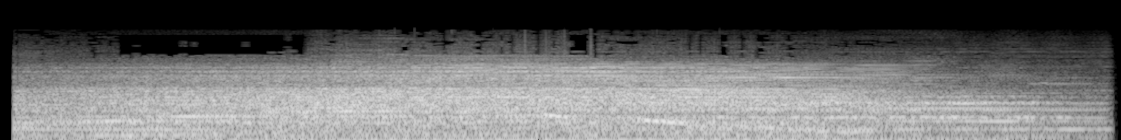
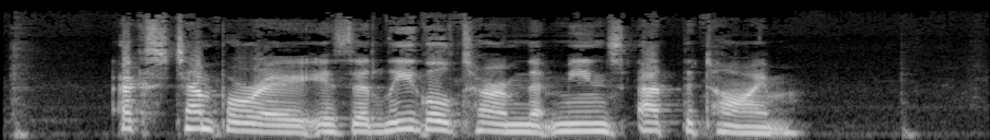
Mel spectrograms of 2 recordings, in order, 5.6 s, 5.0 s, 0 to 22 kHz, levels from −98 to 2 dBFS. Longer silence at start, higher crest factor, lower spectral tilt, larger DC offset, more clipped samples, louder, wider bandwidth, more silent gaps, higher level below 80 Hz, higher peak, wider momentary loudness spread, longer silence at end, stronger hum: about the same, 0.05 s vs 0.1 s; about the same, 12 dB vs 16 dB; first, -6.5 dB/octave vs -4.5 dB/octave; first, 4% vs under 0.1%; neither; first, -11 LUFS vs -19 LUFS; second, 8.6 kHz vs 15.5 kHz; neither; first, -32 dBFS vs -62 dBFS; first, 0 dBFS vs -6 dBFS; first, 8 LU vs 5 LU; second, 0 s vs 0.95 s; neither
